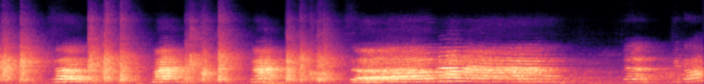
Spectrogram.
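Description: A class of pupils does a rhythmic clapping ice-breaker chant, with bursts of sharp claps at first, then loud voices chanting together in unison.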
